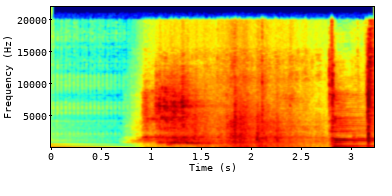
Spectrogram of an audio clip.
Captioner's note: garage door sliding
